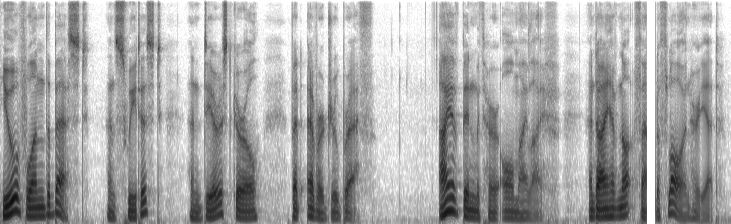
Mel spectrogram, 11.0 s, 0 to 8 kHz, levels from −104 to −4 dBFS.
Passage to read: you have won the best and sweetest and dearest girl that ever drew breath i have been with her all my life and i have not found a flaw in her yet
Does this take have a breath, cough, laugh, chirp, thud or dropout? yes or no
yes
